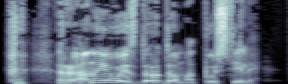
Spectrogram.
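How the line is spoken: Chuckle. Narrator (Russian): хохотнул еще Жмыха

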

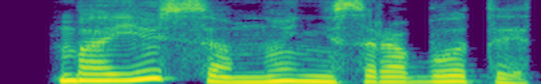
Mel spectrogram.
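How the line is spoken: Sighing. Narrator (Russian): вздохнула она

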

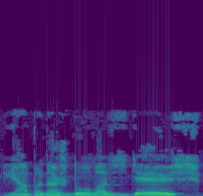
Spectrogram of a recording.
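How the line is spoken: Shouted through cupped hands. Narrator (Russian): прокричала Зазела, сложив руки щитком

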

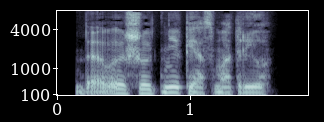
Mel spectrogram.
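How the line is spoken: Cold tone. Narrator (Russian): холодным тоном произнес он

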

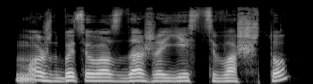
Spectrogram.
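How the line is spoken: Increasingly haughty, through teeth. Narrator (Russian): повышая градус высокомерия, процедил Дилейн

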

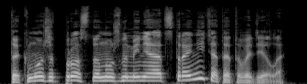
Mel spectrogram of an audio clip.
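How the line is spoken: Sarcastic question. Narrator (Russian): все так же язвительно спросил майор

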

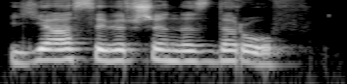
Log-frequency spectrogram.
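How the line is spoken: Dry interruption. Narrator (Russian): сухо перебил его мистер Амори

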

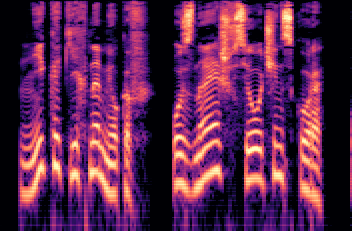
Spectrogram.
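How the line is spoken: Smiling. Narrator (Russian): улыбнулся я

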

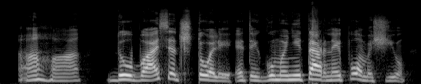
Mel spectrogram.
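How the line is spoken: Sarcastic. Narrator (Russian): съязвила Татьяна Павловна

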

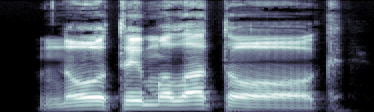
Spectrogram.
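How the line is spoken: Pleased rumbling voice. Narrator (Russian): довольно прогудел тот

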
